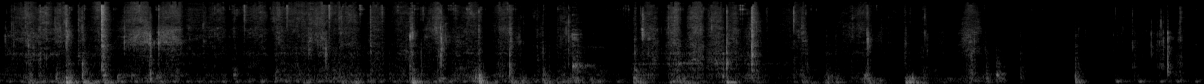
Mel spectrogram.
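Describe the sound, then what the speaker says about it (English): A small pie tin being lightly greased, giving faint, irregular rubbing and scraping strokes close by, with short pauses between them and no talking. "And you just grease that lightly."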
